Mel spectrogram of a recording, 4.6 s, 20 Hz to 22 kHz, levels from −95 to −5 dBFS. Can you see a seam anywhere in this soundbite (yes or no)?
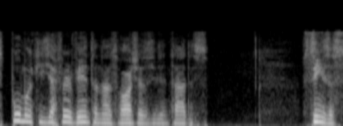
no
